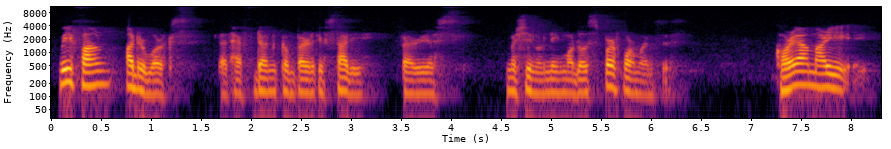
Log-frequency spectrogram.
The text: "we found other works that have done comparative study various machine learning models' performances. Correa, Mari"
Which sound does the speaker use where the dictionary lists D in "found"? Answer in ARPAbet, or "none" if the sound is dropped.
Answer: D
